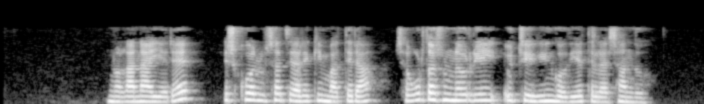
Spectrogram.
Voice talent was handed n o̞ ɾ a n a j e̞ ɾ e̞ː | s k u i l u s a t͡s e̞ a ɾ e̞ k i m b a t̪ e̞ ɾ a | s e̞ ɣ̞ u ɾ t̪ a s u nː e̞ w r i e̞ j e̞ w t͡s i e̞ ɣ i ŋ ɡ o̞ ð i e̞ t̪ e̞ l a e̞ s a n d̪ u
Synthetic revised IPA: n o̞ l a n a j e̞ ɾ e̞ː | s k u a l u s a t͡s e̞ a ɾ e̞ k i m b a t̪ e̞ ɾ a | s e̞ ɣ̞ u ɾ t̪ a s u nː e̞ w r i e̞ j e̞ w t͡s i e̞ ɣ i ŋ ɡ o̞ ð i e̞ t̪ e̞ l a e̞ s a n d̪ u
